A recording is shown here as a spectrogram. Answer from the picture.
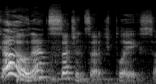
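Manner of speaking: high, loud, slow mock recognition; know-it-all local. Mocking a GeoGuessr pro naming the statue, loud and slow. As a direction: ham up an expert who knows the spot at once. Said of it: "and they're like".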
